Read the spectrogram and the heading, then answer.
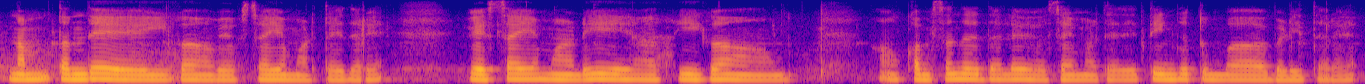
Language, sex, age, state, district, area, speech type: Kannada, female, 30-45, Karnataka, Bangalore Urban, rural, spontaneous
